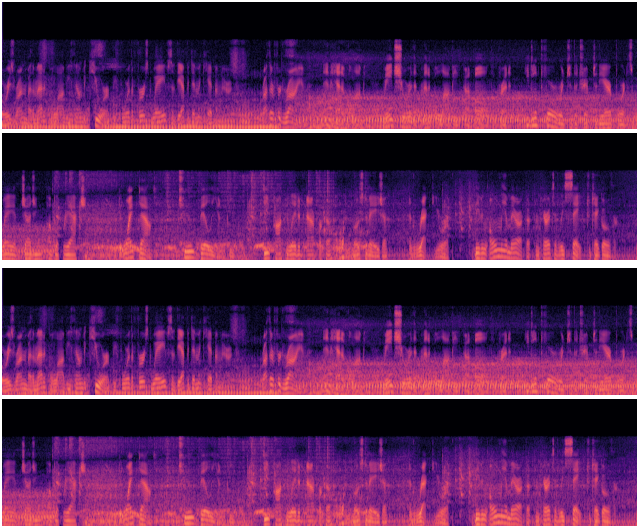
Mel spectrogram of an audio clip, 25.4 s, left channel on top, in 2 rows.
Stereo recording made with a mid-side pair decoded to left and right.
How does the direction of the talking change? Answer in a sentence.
In this clip you hear the talking move from right to left and back again.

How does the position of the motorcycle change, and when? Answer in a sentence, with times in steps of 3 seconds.
In this clip you hear the motorcycle on the left from 0 s, in the centre from 6 s and on the right from 9 s.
